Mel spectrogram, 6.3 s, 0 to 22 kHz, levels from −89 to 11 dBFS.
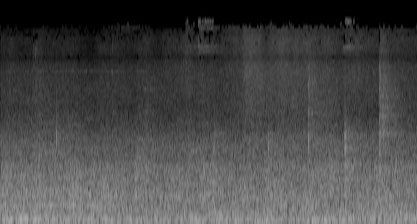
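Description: Throughout, the sound is dulled and carries a gurgling, granular texture, with nothing above 15.9 kHz, likely MP2 compression at a low rate near 80 kbps. On a spectrogram, upper sub-bands flicker on and off as blocky patches below a hard ceiling.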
